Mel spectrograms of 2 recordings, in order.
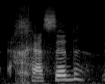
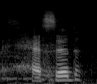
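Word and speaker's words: chesed (חסד): It's pronounced chesed, not hesed.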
